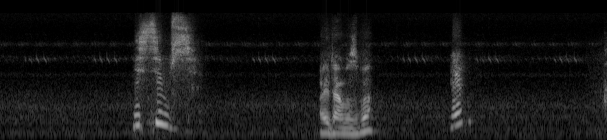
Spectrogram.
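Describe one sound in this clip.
A young woman speaks briefly nearby.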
